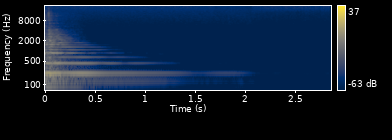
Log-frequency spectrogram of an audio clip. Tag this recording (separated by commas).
Music, Musical instrument, Bowed string instrument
